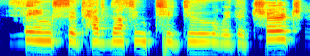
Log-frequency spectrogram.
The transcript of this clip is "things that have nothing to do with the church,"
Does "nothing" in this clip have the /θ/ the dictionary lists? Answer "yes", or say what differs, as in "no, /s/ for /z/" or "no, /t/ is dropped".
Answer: yes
